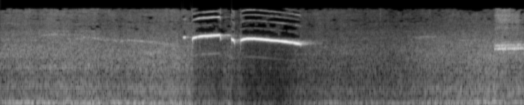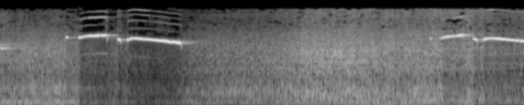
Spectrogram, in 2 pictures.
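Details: Decoy-singing blue-winged minla from the H'Mông, repeating its bright whistled phrase three times roughly every four seconds, a quick rising note then a sustained slightly descending one, with persistent low mechanical rumble underneath.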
